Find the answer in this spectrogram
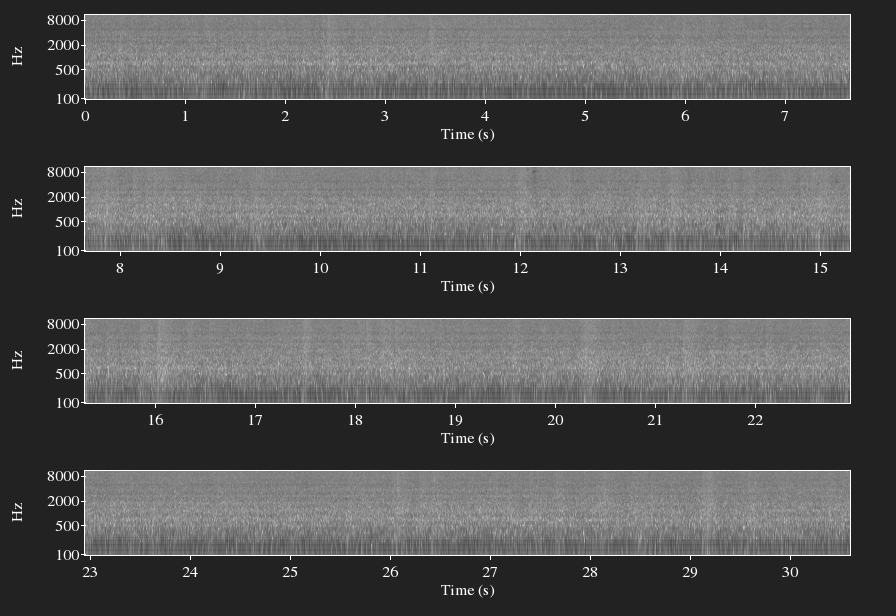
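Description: A steady low mechanical hum that does not change.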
